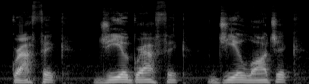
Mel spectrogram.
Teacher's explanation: So stress on the second from last. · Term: stress on the penultimate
